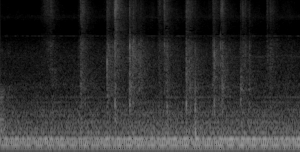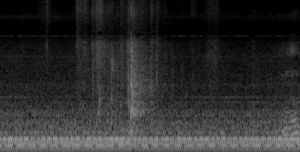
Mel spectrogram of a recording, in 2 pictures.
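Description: A tarot deck being shuffled by hand: a run of light clicks and flicks of card edges, with one louder slap about four seconds in, over a steady low hum.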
